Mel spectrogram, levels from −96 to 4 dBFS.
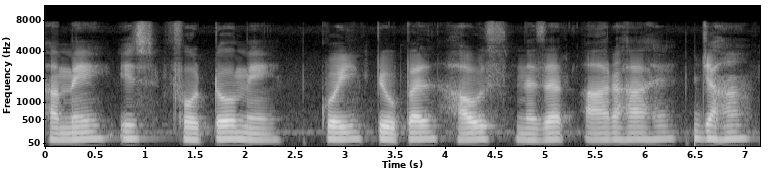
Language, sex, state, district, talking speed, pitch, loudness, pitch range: Hindi, male, Uttar Pradesh, Lucknow, 100 wpm, 115 Hz, -18 LUFS, 110-120 Hz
